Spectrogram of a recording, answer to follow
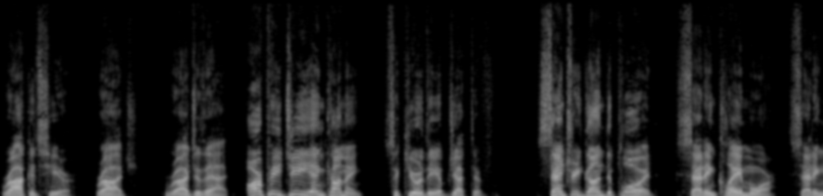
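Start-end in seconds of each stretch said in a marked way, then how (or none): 2.5-3.6 high alarm call; raised-pitch combat shout; urgent warning. Acted. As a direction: warn the squad mid-battle.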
